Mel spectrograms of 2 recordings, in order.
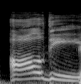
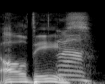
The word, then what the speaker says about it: Aldi: Aldi's. – It's not Aldi's. It's Aldi. – It's Aldi. Mm-hmm.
